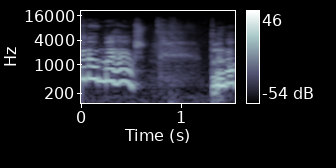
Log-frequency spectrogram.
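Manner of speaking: high, quick, squeaky voice. Acting out a cartoon moment mid-story: Mickey Mouse impression. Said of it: "that's my Mickey Mouse impression".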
